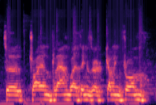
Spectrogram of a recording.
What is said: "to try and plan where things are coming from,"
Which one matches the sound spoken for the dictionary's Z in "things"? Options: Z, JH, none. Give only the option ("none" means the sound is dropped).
Z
